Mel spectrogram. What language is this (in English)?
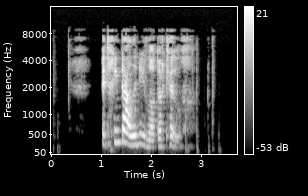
Welsh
